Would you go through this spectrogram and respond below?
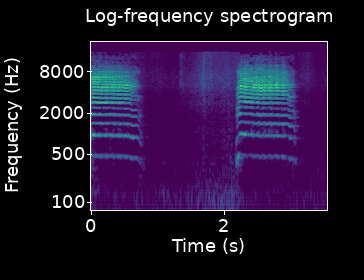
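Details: ['A goat kid gives two loud, drawn-out bleats, each close to a second long, steady and harmonic, separated by a short pause with faint background noise.']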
